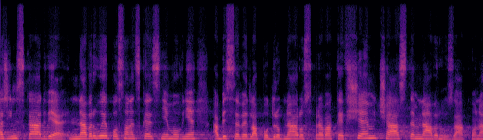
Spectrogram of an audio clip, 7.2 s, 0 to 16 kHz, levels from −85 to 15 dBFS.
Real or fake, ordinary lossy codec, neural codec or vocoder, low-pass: fake; Opus, 32 kbps; vocoder, 48 kHz, 128 mel bands, Vocos; 14.4 kHz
